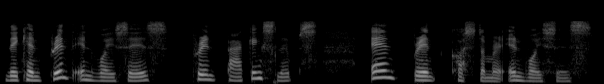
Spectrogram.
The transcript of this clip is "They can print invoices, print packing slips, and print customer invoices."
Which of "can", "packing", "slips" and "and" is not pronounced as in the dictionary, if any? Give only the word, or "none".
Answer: none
